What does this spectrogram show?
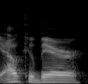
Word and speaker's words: Alcubierre: The next stop is the warp drive with the I always pronounce his name incorrectly, the Alcubierre warp drive.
